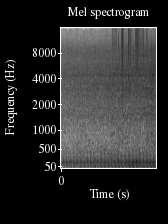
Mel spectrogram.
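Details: Motorbike CVT after repair of a klotok-klotok knock and idle/throttle vibration; now crisp, regular exhaust pulses about a dozen a second, no clunking or knocking from the drive, only exhaust heard; normal running.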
